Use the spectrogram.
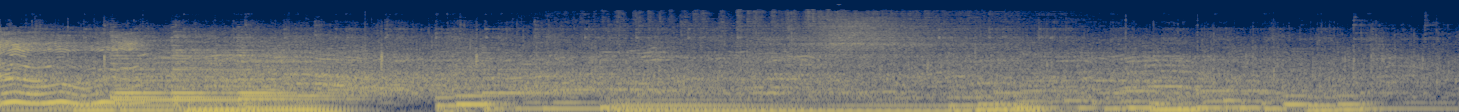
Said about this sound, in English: Come on, give her another rousing applause.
